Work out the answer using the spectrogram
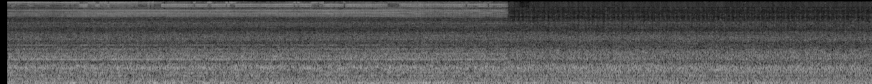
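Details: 2014 Ford Escape 1.6L at idle with a thin high-pitched buzz from the externally controlled variable displacement AC compressor, appearing only after the AC has run a while and pressure has built.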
